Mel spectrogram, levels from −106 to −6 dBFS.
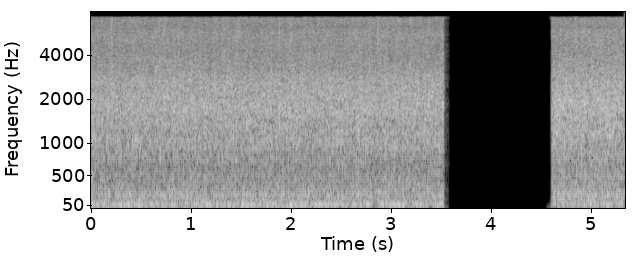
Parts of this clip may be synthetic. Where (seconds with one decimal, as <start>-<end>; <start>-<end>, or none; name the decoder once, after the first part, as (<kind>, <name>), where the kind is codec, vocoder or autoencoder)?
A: none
